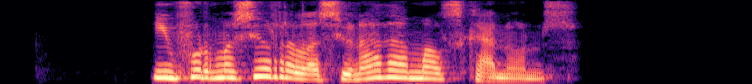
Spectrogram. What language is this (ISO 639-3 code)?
cat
